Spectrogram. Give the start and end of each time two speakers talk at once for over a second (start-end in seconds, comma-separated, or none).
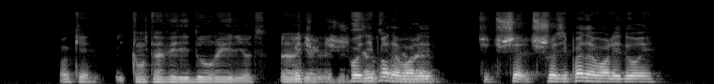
2.9-4.4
